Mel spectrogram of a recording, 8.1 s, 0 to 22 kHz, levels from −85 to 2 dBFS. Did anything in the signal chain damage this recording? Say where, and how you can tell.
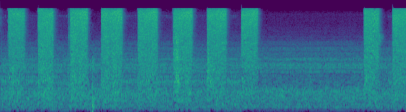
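Yes: corrupt frame decoded, at 1.75 to 1.89 s, 5.31 to 5.36 s and 7.45 to 7.50 s, a codec-stage fault. Each is a brief chirp or noisy blip unrelated to the surrounding sound, peaking at about -15, -20 and a loud -5 dBFS. Flipped bits in compressed frames were decoded anyway, so misread gains and codes put energy at wrong frequencies. The lengths suggest a few damaged frames first, then a couple each.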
